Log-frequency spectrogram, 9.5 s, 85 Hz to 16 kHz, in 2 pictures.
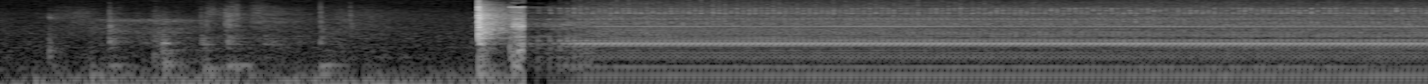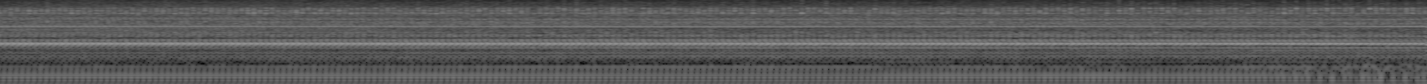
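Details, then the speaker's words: Ridgid 18V cordless brushless air compressor, after lubricating the rubber-sealed piston during teardown: steady even motor and pump hum with no knocking, running smoothly; fills one gallon in about a minute. "and it shut off now zero was the first time I shut it on and it will fill this thing up in about a minute one minute it can fill up one gallon of air so"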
